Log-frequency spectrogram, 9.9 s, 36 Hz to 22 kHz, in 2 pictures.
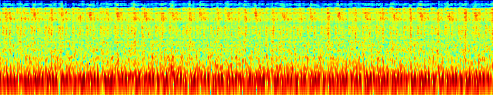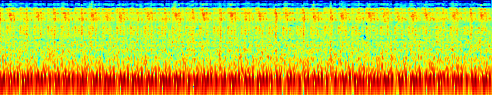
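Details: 1987 Toyota Pickup 22R four-cylinder, carbureted, at steady, even low idle after plug check and timing adjustment (distributor vacuum removed), following fuel pump and carb gasket replacement fixing vacuum leaks; running on all four cylinders, timing correct, idle set nearly perfect.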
